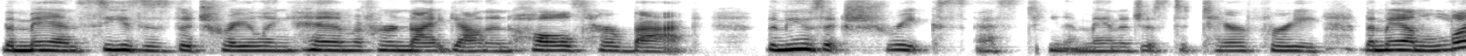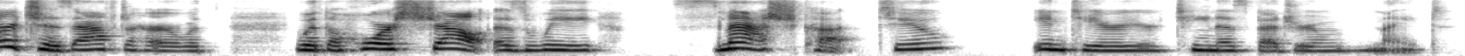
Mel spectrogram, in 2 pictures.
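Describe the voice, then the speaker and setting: A woman reading stage directions at a script table read as deliberate, descriptive dramatic narration. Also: medium pitch.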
